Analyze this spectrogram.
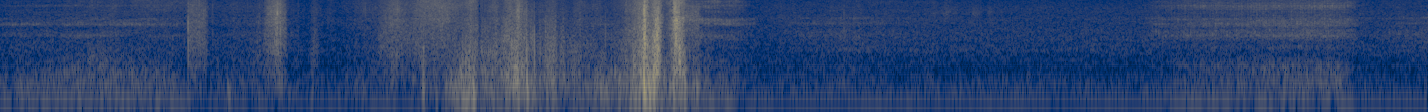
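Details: Adult woman snoring in her sleep: loud, rough, vibrating breaths building to a snort, then a softer breath over a steady hum; snoring.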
